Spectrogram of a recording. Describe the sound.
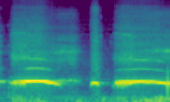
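A human voice imitates a pigeon cooing with two long, steady, fairly loud coos and a short blip between them. No other talk is heard.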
